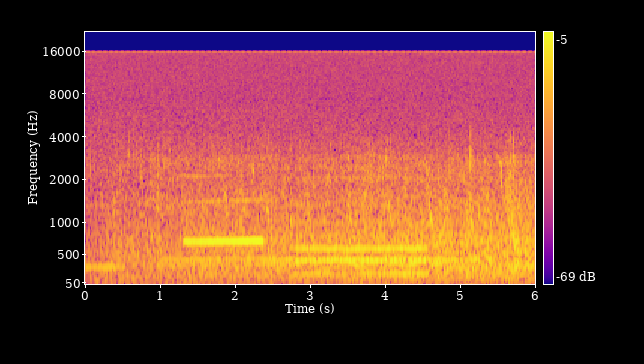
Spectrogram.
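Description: Foghorn sound effect for a cartoon: a higher horn note about a second in, then a lower, longer horn blast lasting nearly two seconds.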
